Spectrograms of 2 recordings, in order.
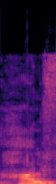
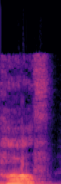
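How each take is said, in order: First: The L sound is pronounced in the word. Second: The L sound is left out of the word. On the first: The speaker calls it wrong. "ਇਸਨੂੰ ਤੁਸੀਂ ਹਾਲਫ ਨਹੀਂ ... ਬੋਲਣਾ" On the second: The speaker calls it right. "ਇਹਨੂੰ ਬੋਲਿਆ ਜਾਂਦਾ ਹੈ ਹਾਫ"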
